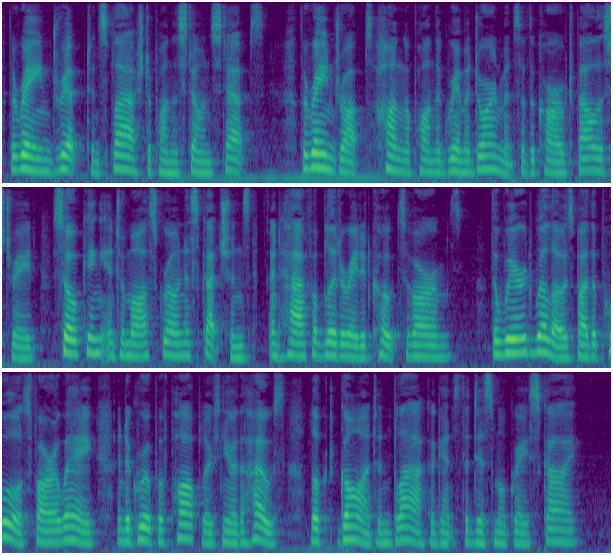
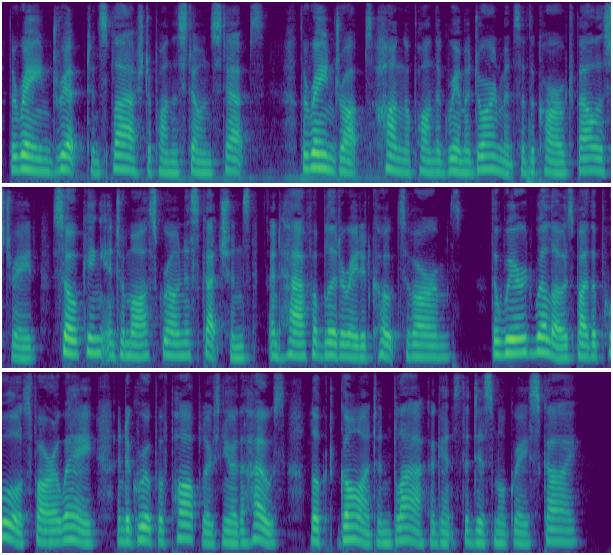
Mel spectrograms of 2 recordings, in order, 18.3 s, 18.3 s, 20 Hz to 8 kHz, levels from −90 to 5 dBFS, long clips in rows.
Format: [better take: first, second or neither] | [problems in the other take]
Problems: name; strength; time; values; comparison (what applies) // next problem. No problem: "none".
first | noise reduction (neural mask model DeepFilterNet 3)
